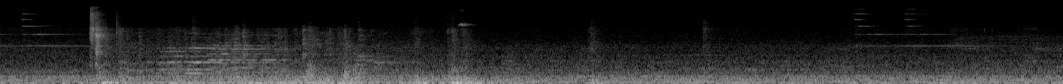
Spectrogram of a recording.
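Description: Keihan train's sliding passenger doors closing. A short sharp noise comes about a second in, then the doors slide across with some ringing tones, and a thump sounds as they meet about four and a half seconds in. Under it all runs the steady hum of the standing train.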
